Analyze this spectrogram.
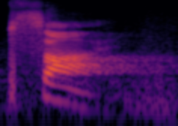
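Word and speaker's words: psi: an h this time this is a ps like lips that kind of sound right that's what that's what sound this uh this letter makes that pse kind of sound it's psy that's what it's called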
